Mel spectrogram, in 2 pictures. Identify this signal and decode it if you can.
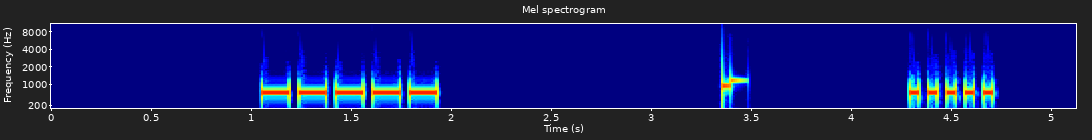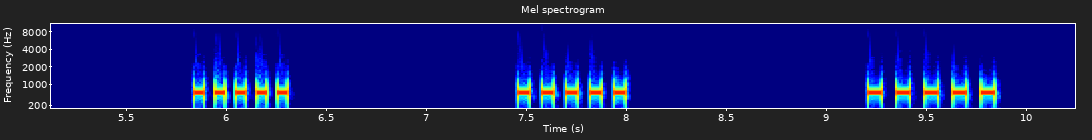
Morse code, heard as a keyed tone, about 23 wpm, spaced as for 7 wpm, 700 Hz. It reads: 0 5555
